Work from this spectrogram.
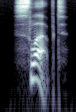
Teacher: Well, you don't actually pronounce both of them fully. You get your mouth ready for the first one, the P, but you don't release the air. You hold it. Then, you release the puff of air on the second one, the T.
